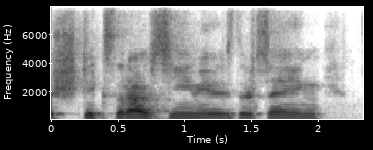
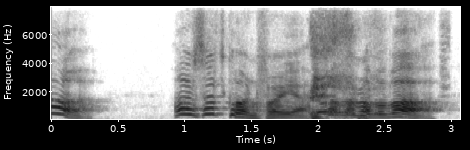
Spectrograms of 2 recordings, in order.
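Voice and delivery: put-on Irish accent, much higher, louder; 11 semitones higher than usual. Talking about how accents change the voice, demonstrating an Irish accent with the voice going up. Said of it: "Irish, your voice goes up like an octave".

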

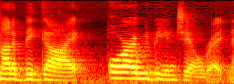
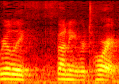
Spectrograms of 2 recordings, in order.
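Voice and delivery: normal talking voice

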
